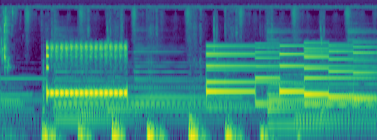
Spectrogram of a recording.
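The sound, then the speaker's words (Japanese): A phone rings during an outgoing call to a grandmother, with a bright, buzzy electronic trill that cuts off, followed by a short melodic tone sequence, all clear with no one speaking. “ごめんね、急に電話して。”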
